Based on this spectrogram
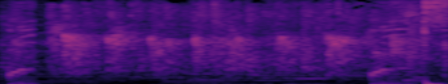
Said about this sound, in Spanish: Y les voy a pedir, por favor, que le den un aplauso, por favor, con nosotros, una niña que es todo menos corazón.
